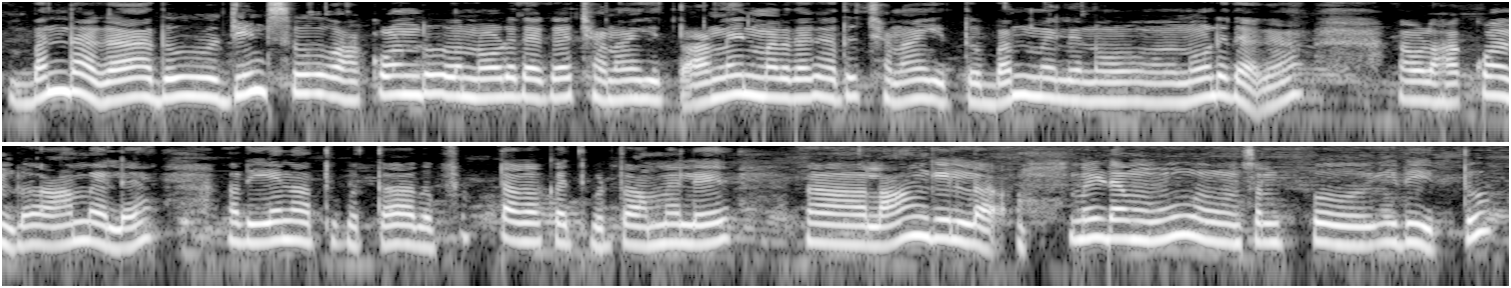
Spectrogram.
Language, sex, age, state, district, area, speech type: Kannada, female, 45-60, Karnataka, Koppal, rural, spontaneous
